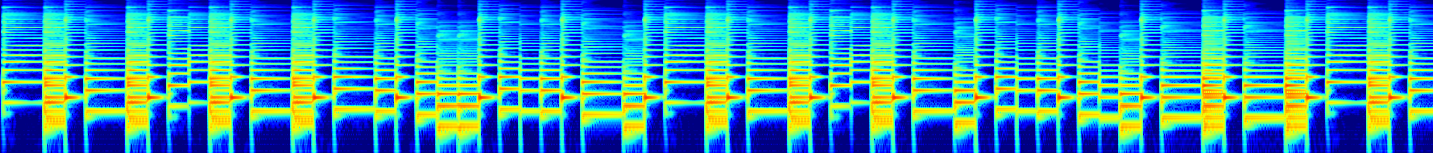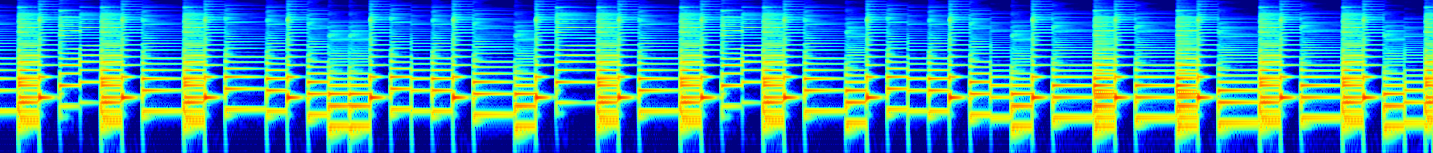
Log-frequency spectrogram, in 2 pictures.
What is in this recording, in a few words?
banjo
